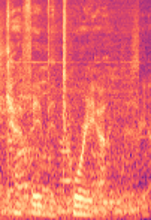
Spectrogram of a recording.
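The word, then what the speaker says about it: Caffè Vittoria: Cafe Victoria. That's how you pronounce this place.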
